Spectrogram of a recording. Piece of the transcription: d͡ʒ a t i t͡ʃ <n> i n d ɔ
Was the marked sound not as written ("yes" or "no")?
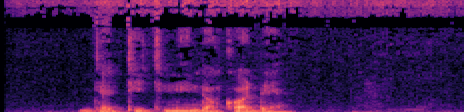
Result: no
